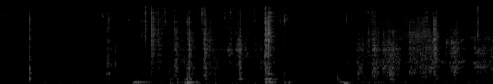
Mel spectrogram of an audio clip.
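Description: Rustling and light clicking of silver earrings being handled, in two spells of about two seconds each with a single click just before.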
